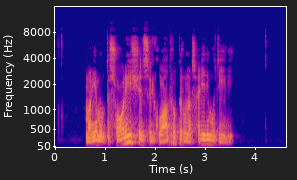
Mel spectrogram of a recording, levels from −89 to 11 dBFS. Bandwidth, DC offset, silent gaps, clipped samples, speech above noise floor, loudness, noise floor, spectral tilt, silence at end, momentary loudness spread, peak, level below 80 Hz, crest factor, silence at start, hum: 8 kHz; under 0.1%; none; under 0.1%; 64 dB; -17 LUFS; -80 dBFS; -5.5 dB/octave; 1.05 s; 10 LU; -2 dBFS; -64 dBFS; 16 dB; 0.6 s; none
